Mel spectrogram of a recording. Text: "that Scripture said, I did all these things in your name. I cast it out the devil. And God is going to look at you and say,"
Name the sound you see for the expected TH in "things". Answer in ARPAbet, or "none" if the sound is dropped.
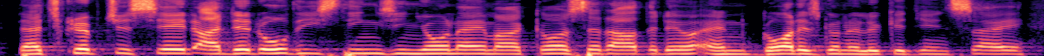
TH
